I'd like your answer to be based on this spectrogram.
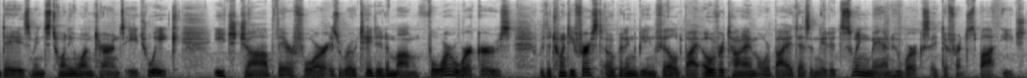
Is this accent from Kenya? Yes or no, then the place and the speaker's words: no; Oklahoma, United States; I'm not from the UK. I'm from Oklahoma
